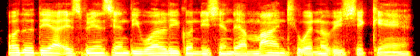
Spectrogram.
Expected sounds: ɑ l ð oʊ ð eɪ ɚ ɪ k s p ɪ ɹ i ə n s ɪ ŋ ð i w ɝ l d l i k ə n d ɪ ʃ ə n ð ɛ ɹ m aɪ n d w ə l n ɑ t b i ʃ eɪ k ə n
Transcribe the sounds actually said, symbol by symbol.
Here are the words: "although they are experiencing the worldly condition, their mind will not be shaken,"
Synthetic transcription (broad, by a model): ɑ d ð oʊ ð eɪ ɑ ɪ k s p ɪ ɹ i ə n s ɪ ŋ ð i w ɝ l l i k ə n d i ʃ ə n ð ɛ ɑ m aɪ n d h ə w n ɑ t b i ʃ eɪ k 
